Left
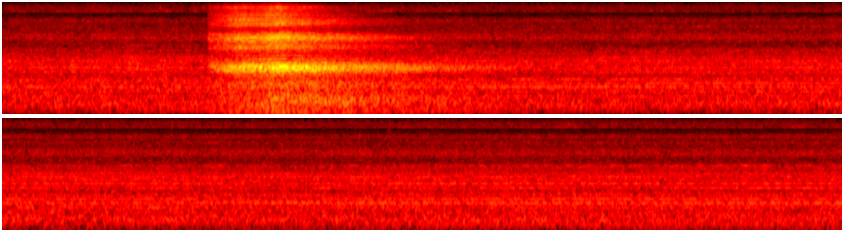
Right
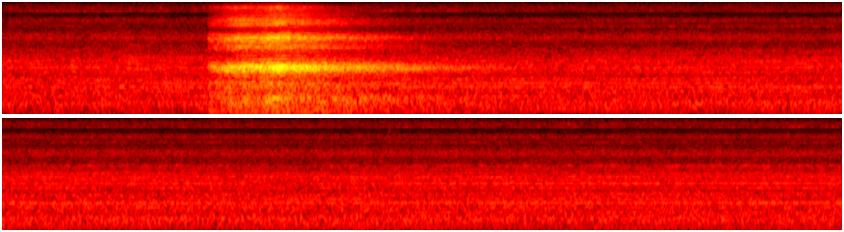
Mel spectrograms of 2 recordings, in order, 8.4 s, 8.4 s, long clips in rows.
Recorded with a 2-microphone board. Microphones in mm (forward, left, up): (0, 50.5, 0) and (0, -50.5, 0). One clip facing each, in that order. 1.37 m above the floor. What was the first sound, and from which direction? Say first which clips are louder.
A gasp: right 2 dB; 50° right (ahead or behind).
